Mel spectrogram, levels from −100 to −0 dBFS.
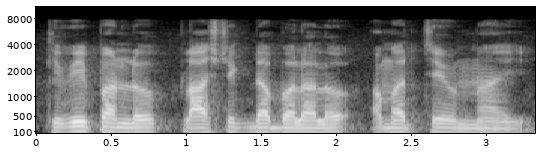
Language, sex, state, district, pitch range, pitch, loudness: Telugu, male, Telangana, Mahabubabad, 95-105 Hz, 100 Hz, -16 LUFS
